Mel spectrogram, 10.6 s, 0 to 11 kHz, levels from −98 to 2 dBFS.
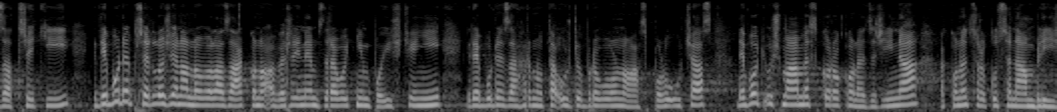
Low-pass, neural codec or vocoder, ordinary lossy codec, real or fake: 9.9 kHz; none; Opus, 32 kbps; real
